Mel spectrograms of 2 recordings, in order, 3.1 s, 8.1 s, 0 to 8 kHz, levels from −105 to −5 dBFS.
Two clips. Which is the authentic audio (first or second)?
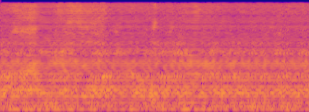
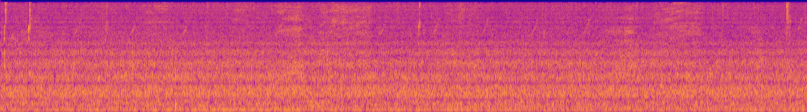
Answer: second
